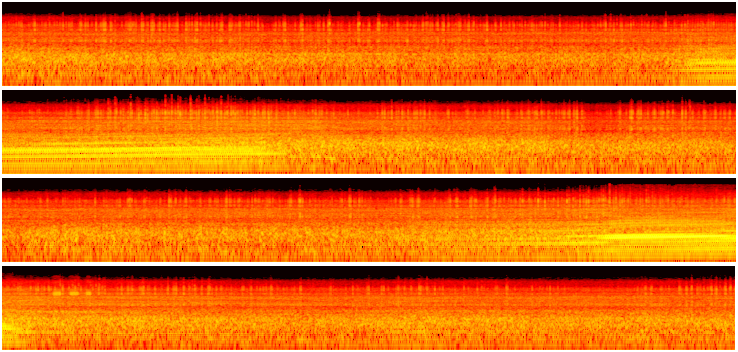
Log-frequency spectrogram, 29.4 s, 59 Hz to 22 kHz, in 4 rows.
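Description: Buell 1125R's V-twin engine running at speed under a steady rush of wind noise. Twice, about seven seconds in and again about twenty seconds in, it accelerates with a rising engine note, the second pull briefly the loudest.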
